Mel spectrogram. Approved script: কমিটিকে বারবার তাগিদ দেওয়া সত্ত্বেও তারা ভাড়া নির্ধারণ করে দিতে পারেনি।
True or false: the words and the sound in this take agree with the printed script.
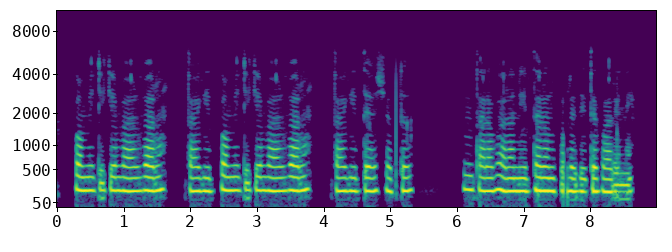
false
